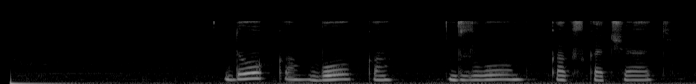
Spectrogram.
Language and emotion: Russian, sad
